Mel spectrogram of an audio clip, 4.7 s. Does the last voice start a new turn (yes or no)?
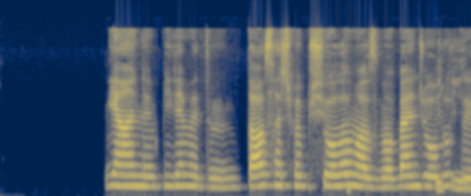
yes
